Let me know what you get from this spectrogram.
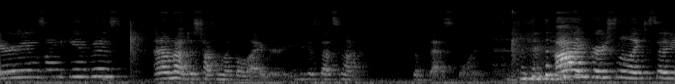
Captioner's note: all laugh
